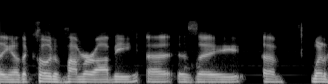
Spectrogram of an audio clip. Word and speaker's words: Hammurabi: based upon the rumor robbie how do you pronounce that hammurabi there we go i was always kind of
